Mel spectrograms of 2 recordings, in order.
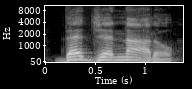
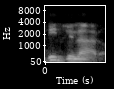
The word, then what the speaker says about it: DeGennaro: DeGennaro. DeGennaro. Yes, sir. So DeGennaro, not DiGennaro. DeGennaro. DeGennaro. DeGennaro. D-E. Saying it right. So like San Gennaro, DeGennaro.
